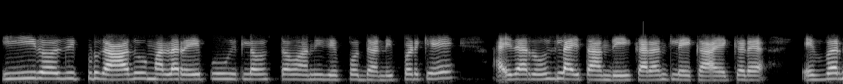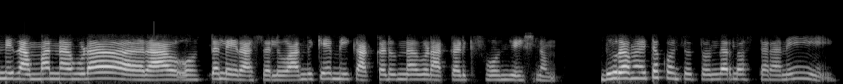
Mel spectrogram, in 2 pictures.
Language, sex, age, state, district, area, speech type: Telugu, female, 30-45, Telangana, Warangal, rural, conversation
